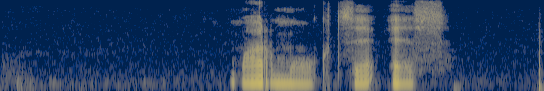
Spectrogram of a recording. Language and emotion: Russian, neutral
